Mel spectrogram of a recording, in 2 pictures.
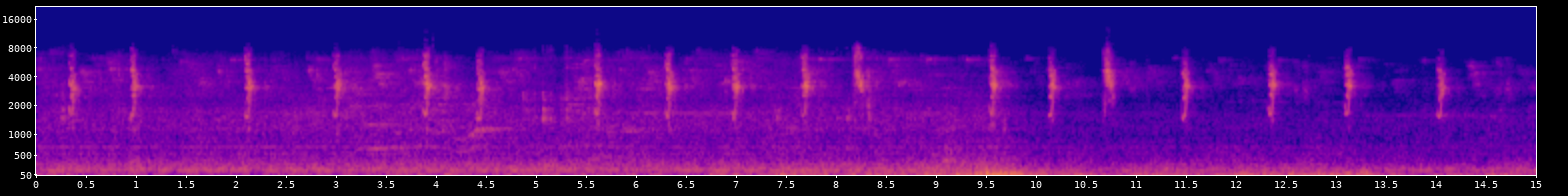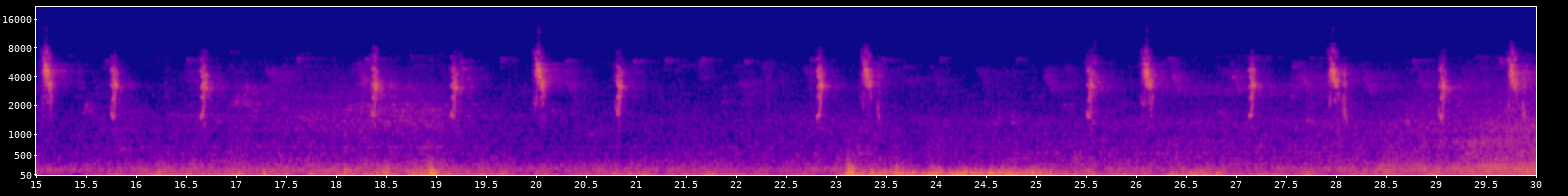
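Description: A small bird chirping over and over, short sharp single chirps coming about once or twice a second. Low rumbles come and go beneath it, the longest about two-thirds of the way through.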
